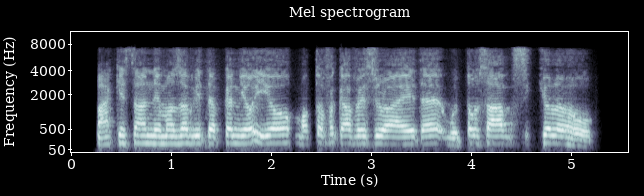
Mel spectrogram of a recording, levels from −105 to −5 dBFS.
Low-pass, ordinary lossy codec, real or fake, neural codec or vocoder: 7.2 kHz; AAC, 64 kbps; fake; codec, 16 kHz, 0.4 kbps, LongCat-Audio-Codec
